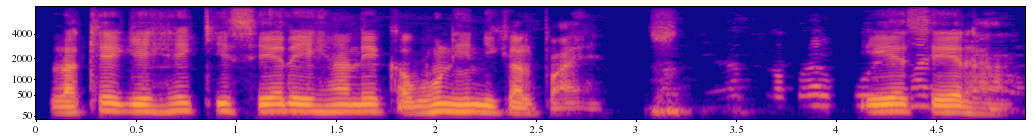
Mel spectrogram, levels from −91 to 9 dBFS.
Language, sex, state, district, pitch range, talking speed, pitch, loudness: Chhattisgarhi, male, Chhattisgarh, Rajnandgaon, 125-150 Hz, 170 wpm, 140 Hz, -18 LUFS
